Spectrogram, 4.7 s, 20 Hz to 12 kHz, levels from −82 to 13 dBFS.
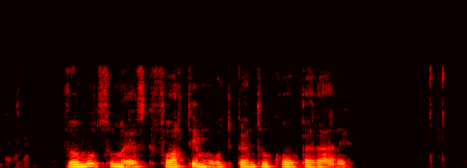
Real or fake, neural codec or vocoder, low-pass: fake; codec, 16 kHz, 4 kbps, FunCodec, trained on Chinese and English, 50 frames a second; 7.2 kHz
